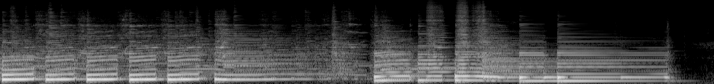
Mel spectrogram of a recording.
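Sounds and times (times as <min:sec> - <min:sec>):
blues guitar: 0:00.0 - 0:07.1.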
